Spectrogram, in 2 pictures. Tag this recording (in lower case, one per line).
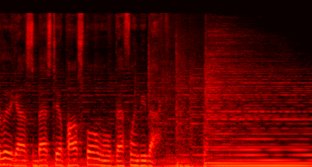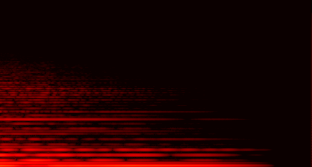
speech
music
